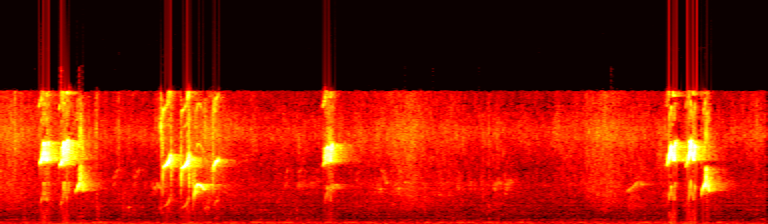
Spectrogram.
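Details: Cinereous tit (gelatik batu) recording used as a lure to prompt other birds to answer: four bursts of high, sharp chirps, each a quick cluster of two to four notes, separated by pauses of one to three seconds, over a faint steady hum.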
